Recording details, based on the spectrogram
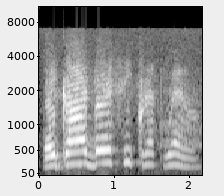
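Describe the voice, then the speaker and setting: Husky, solemn jungle witch. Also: medium pitch, takes it slowly. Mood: solemn, mysterious. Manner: solemn, formal, speaks of herself in third person. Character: commanding mystical jungle snake woman, moon witch. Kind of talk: 1930s radio drama acting. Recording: muffled old 1930s radio recording.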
